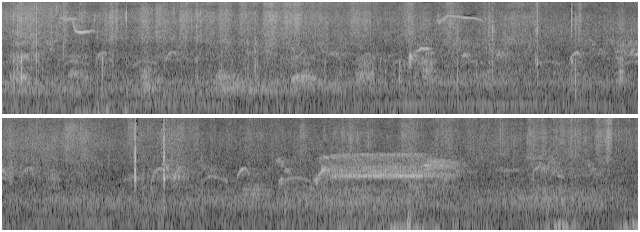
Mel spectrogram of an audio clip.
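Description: Yellow Labrador retriever puppy making short high whines and yips, with a louder call about five seconds in.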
